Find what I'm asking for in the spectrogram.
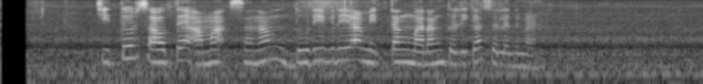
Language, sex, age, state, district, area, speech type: Santali, female, 30-45, West Bengal, Birbhum, rural, read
